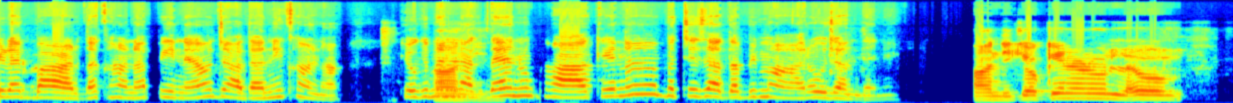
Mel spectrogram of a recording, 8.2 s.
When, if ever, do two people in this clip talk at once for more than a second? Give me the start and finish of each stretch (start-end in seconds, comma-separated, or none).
none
